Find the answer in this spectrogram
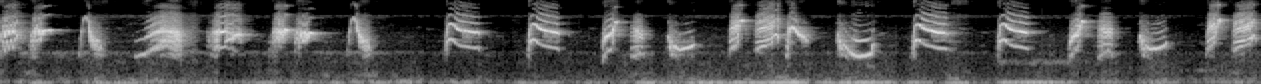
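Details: Long-tailed shrike in energetic song, played to coax shrikes that are slow to sing: a steady stream of sharp, slurred whistles and down-swept chips. Each note is distinct and they follow one another rapidly.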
